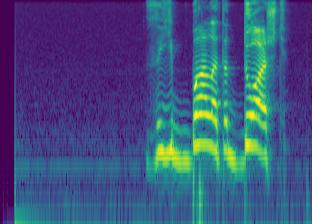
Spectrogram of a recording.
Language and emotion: Russian, angry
